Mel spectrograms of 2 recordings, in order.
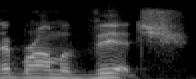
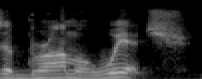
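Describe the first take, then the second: First: The ending is said with a v, like vich. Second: The ending is said with a w, like witch. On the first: The speaker calls it wrong. "not Abramovich" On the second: The speaker calls it right. "the actual pronunciation of her name is Abramowitch"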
